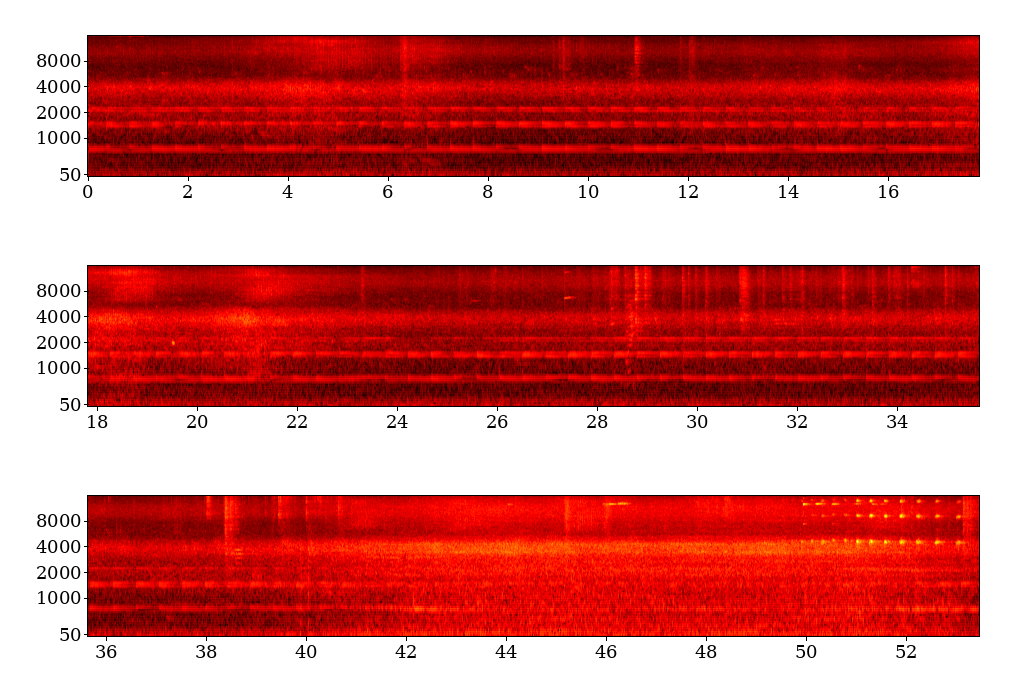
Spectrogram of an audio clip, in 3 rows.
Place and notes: In the railway level road, Traffic sound, Train traveling through
31 January, ~14:00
